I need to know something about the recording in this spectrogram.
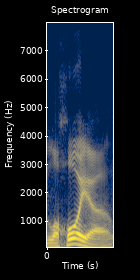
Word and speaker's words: La Jolla: La Jolla being like this. La Jolla is kind of like the Beverly Hills of San Diego, where it's like, it's spelled like this, like J O L L A.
